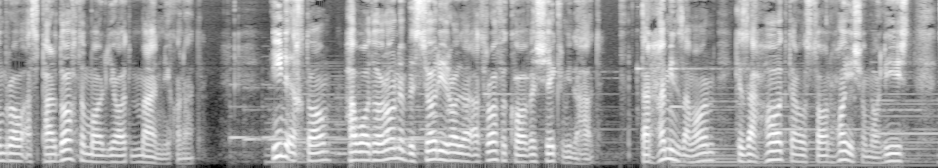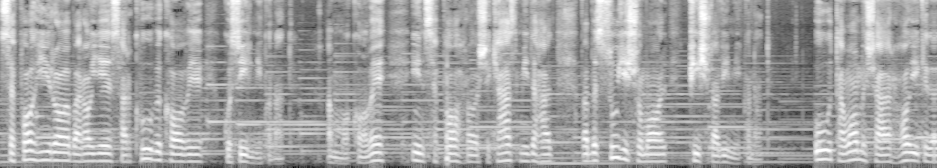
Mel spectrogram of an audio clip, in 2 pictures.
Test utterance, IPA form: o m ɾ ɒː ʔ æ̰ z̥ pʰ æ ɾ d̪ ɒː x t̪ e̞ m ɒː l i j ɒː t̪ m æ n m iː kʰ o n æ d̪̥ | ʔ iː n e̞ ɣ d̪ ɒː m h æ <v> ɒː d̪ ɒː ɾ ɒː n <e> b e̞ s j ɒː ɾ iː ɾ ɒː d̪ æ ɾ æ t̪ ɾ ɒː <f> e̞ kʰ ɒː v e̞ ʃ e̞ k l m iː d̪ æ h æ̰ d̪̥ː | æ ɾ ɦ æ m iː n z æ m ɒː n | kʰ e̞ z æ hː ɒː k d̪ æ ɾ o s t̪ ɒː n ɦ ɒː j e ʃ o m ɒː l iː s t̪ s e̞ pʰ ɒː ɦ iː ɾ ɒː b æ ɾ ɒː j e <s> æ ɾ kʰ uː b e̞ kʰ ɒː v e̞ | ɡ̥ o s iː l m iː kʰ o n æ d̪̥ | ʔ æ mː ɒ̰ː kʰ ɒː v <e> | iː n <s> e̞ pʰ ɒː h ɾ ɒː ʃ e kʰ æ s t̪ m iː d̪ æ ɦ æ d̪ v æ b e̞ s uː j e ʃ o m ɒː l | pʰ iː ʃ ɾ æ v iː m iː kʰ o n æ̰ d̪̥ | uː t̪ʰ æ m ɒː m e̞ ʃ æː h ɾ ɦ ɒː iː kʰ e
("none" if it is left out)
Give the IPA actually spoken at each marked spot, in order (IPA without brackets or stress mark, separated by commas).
v, e, f, s, e, s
